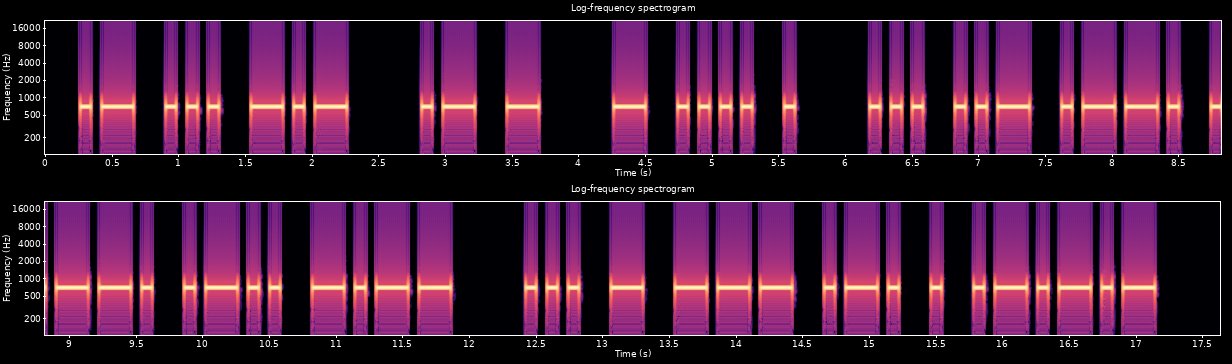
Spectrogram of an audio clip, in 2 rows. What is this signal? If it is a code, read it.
Morse code, heard as a keyed tone, about 15 wpm, 700 Hz. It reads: ASK AT THE SUPPLY STORE.
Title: Sentences from Top 1000 Words - Review Part 5 - 15wpm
